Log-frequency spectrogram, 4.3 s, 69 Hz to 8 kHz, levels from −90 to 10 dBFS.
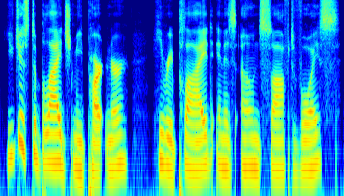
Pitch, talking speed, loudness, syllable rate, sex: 145 Hz, 165 wpm, -22 LUFS, 4.5 syllables/s, male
